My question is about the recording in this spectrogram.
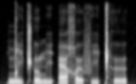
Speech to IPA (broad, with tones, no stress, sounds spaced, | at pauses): ŋ͡ǃ i˨˩ t͡ʃʼ ɵ˥˨ m i˨˦ ʔ æ˨˩ χ ø˨˩˦ f i˨˦ ǁʰ ø˨˩˦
